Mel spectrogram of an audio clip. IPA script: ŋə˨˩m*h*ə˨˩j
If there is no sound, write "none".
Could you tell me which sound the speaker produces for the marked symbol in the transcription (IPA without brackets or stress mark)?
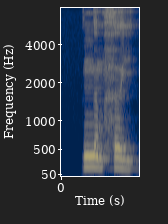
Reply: h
